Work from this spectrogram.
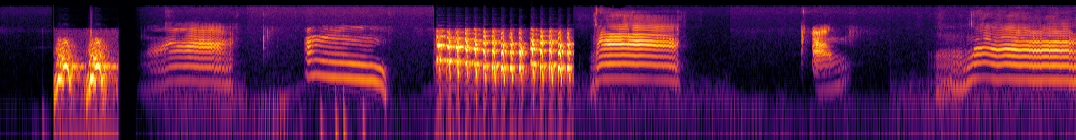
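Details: Domestic cat meows replayed for a children's brain game with eight meows to count: a mix of short paired calls, long harmonic meows, a rapid pulsed trill, a brief squeak and a final rising meow, separated by pauses.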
